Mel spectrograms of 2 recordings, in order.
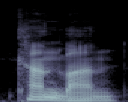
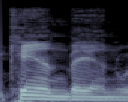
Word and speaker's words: Kanban: Well, on pronunciation, I wouldn't say I'm an expert, but I always heard it as Kanban. – Always say Kanban, which is a very American pronunciation. I think it's the Japanese is probably different from both of us.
